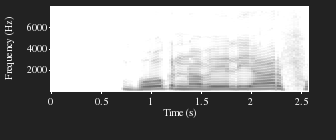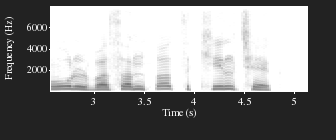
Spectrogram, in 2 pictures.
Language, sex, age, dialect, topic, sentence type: Magahi, female, 25-30, Northeastern/Surjapuri, agriculture, statement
